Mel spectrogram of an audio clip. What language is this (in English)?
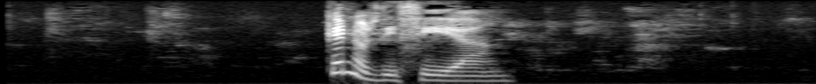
Galician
